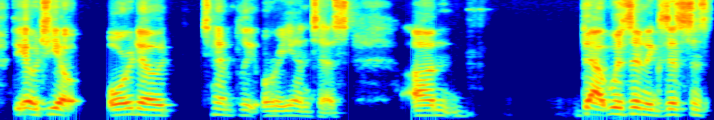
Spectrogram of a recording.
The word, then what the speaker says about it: Ordo Templi Orientis: co-opted the um the oto the order temp ordo temple or templar orleans oh i said it wrong the oto ordo templi orientis um that was in existence before he kind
